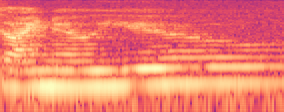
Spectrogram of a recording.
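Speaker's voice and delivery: drawn-out, spoken aloud; slow, voiced recognition. Repeating her recognition to the figure, slow and voiced. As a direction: say it slowly at normal volume, each word weighted.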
